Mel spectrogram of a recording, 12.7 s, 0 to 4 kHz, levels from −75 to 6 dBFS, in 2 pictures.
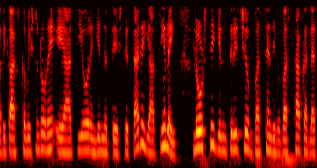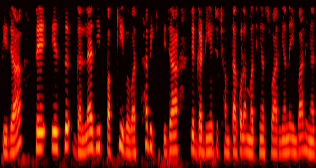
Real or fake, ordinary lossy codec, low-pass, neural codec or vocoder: real; none; 3.6 kHz; none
